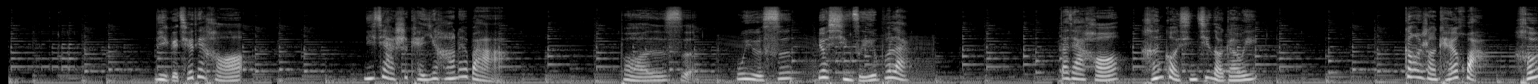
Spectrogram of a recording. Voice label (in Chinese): 女 游戏 麻将; 合肥麻将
